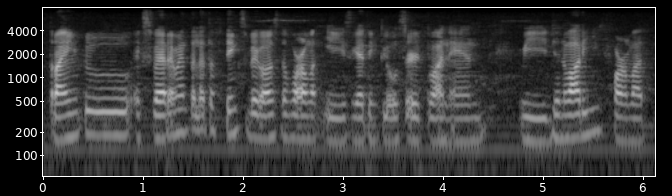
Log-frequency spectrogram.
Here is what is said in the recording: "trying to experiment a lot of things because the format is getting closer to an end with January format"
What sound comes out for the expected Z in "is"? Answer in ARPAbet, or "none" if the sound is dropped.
S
